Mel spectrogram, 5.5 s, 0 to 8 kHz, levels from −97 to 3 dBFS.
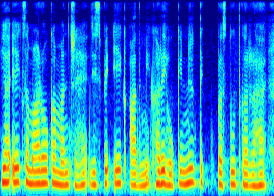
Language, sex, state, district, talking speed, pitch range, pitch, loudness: Hindi, female, Bihar, East Champaran, 175 wpm, 175-200 Hz, 190 Hz, -20 LUFS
